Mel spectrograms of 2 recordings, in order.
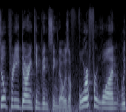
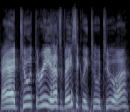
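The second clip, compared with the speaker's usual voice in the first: higher, louder mock Canadian pleading; Canadian accent; 7 semitones higher, 6 dB louder than usual. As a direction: plead like a sore loser Canadian. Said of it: "Canadian argument".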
